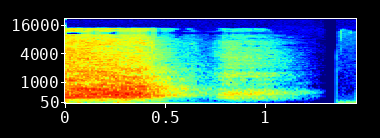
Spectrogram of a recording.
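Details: Polar bear giving a loud, harsh, breathy roar for under half a second, followed by a softer, lower growl that fades out within a second.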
